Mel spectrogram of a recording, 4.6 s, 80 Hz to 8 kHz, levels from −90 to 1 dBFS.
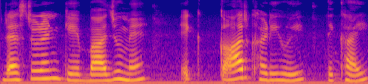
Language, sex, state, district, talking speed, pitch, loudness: Hindi, female, Madhya Pradesh, Dhar, 115 wpm, 210 Hz, -18 LUFS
